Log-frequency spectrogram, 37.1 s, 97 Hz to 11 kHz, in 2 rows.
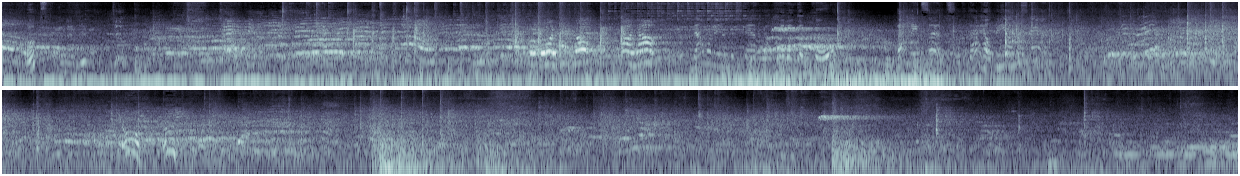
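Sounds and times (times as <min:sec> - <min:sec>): referee's whistle: 0:30.8 - 0:31.6.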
